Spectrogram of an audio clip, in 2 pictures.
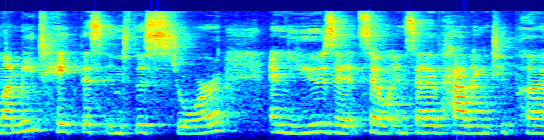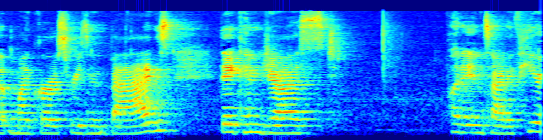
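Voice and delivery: ordinary delivery

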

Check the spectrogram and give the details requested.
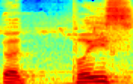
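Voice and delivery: high, rattled, nervous voice.

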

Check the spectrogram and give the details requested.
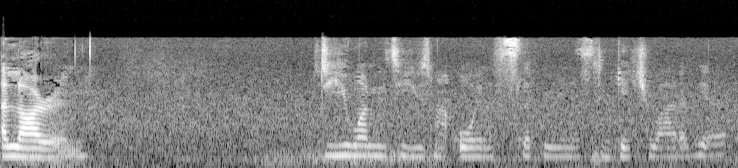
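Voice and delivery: hushed, very sexy, sultry, seductive voice. Voicing a character who offers to free lauren with oil: super sexy seductive voice. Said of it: "in that super sexy, seductive".

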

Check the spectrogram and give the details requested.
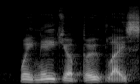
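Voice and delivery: ordinary delivery

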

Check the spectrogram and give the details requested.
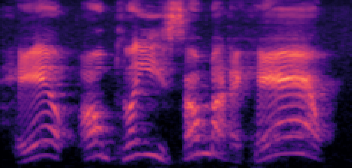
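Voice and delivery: put-on Southern accent, in distress. Calling for help from up the road, in a distressed southern accent. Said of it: "Distressed Southern accent".

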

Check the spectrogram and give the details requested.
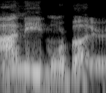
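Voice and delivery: put-on, acted shouting. Retelling how a man turned and yelled at an employee, imitating the yell. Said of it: "and yells".

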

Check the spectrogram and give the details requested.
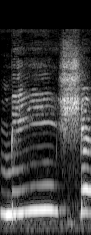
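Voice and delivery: tiny, squeaky voice pitched way up high.

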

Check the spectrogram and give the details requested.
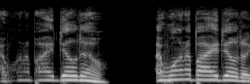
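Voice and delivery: restrained half-shout. Describing a man's bit where he keeps yelling one line at laughing people, retelling a yell. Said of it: "He just starts yelling".

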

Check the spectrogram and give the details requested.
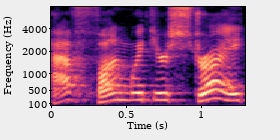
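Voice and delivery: very high, playful, teasing taunting tone. Logan, the little steam engine, teases Gordon before puffing away. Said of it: "he teased".

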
